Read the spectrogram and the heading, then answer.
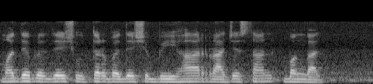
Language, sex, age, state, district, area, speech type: Marathi, male, 18-30, Maharashtra, Thane, urban, spontaneous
